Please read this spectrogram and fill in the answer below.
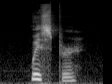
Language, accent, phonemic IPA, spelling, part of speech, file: English, General American, /ˈ(h)wɪspɚ/, whisper, noun / verb, En-us-whisper.ogg
- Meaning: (noun) 1. The act of speaking in a quiet voice, especially without vibration of the vocal cords; the sound thus produced 2. A rumor 3. A faint trace or hint (of something)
